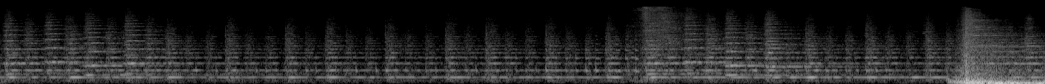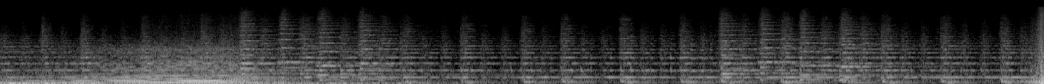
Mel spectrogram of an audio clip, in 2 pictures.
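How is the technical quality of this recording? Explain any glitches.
The recording has one glitch, crude rate conversion, from 13.43 to 20.66 s. Samples were dropped without filtering, which points to 48 kHz being forced to 44.1 kHz. This adds a gritty, inharmonic fizz, roughly 25 dB below the sound, riding on loud and bright passages.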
